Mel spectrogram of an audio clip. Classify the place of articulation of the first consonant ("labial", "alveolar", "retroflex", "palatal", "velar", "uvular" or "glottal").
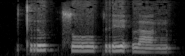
alveolar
